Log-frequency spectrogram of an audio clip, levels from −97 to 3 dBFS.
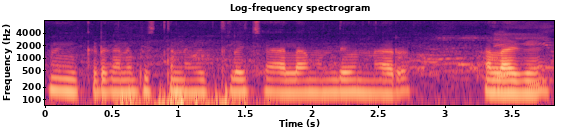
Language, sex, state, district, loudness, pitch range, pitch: Telugu, male, Andhra Pradesh, Sri Satya Sai, -18 LUFS, 145-155 Hz, 150 Hz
